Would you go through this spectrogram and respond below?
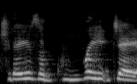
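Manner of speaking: high-energy, thrilled, excited, pumped-up. Showing how delivery changes a sentence, saying it with excited, pumped-up delivery. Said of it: "I'm so excited".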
